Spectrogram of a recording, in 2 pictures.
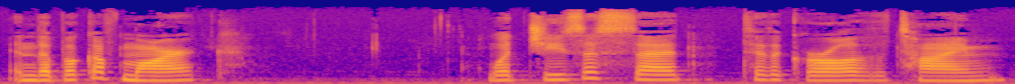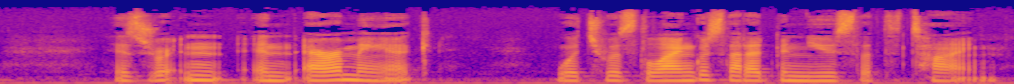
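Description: A woman preaching a sermon in a slow, measured, deliberate way. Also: fairly low pitch, level tone.

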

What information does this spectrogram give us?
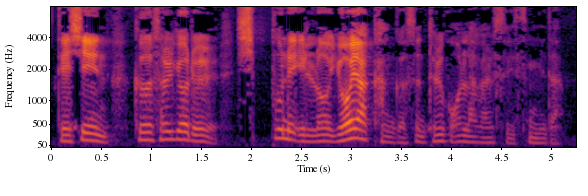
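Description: A man in his fifties from Busan with a Gyeongsang dialect accent, preaching a sermon and telling a personal story in a measured, earnest way. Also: medium pitch. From Busan, South Korea. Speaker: pastor.

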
